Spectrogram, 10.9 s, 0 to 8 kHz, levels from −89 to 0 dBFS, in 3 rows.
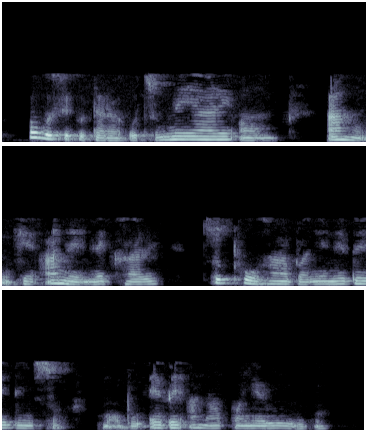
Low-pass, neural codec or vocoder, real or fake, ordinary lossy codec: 7.2 kHz; vocoder, 44.1 kHz, 80 mel bands, Vocos; fake; AAC, 16 kbps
